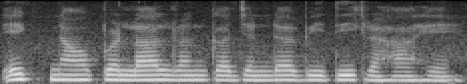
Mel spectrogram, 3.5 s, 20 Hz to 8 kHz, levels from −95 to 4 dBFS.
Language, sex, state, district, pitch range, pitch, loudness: Hindi, female, Arunachal Pradesh, Lower Dibang Valley, 160-175 Hz, 170 Hz, -13 LUFS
